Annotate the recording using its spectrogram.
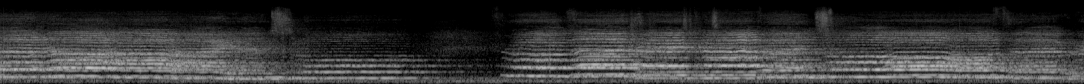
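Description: A choir singing slow, sustained chant-like music, several voices holding long notes together and moving between them, with a short break in the phrase about halfway through.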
